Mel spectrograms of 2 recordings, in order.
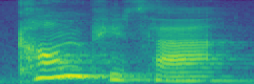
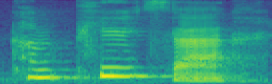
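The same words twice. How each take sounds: First: The stress is on the first syllable. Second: The stress is on the second syllable. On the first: The speaker calls it wrong. "stressing the very first syllable" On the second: The speaker calls it right. "You stress pew"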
